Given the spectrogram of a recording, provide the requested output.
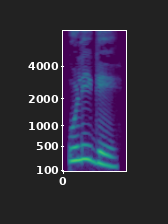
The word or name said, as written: ಊಳಿಗಿ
